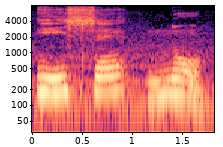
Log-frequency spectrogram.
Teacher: E lembramos que a sílaba tônica está no I. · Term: paroxítona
